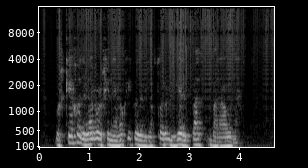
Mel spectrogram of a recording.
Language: Spanish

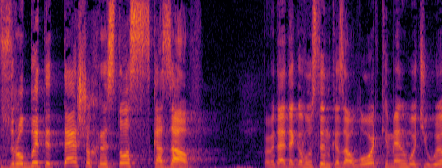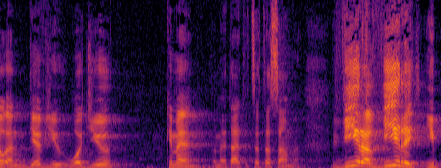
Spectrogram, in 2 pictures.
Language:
Ukrainian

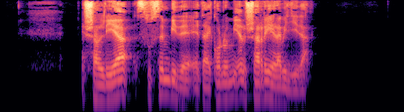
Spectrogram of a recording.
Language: Basque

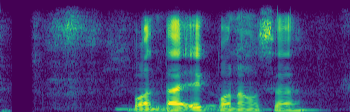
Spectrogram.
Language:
Nepali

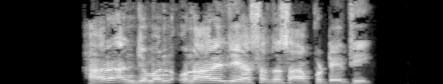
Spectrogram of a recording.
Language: Sindhi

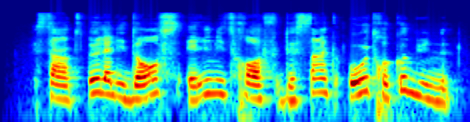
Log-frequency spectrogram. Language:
French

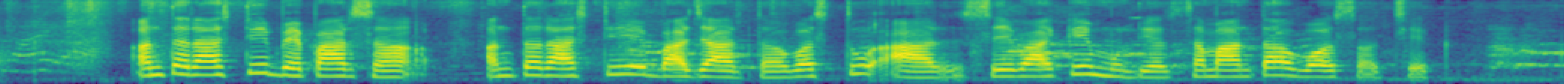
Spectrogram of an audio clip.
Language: Magahi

